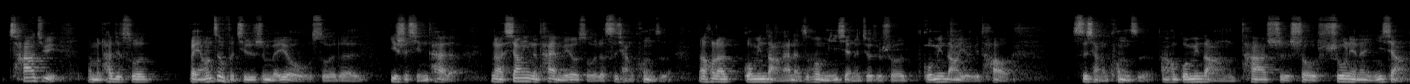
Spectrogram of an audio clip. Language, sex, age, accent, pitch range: Chinese, male, 20-39, native, 115-150 Hz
